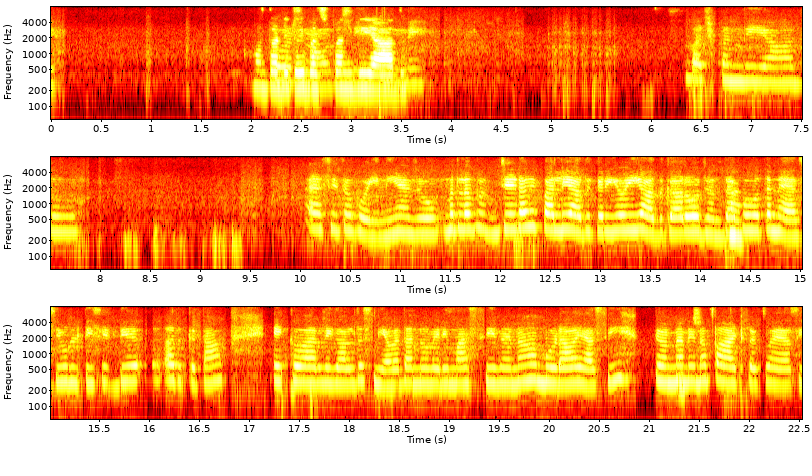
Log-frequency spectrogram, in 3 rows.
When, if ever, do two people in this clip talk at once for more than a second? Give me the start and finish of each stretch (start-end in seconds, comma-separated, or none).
2.2-3.5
